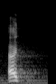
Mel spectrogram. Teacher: الكاف يحصل الاول الكاف وبعدين ياتي النفس · Term: الهمس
